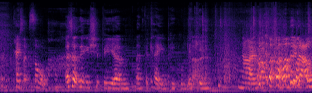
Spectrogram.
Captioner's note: laughs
